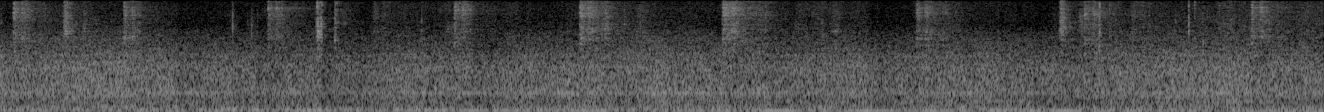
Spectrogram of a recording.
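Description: CSX intermodal freight train of container flatcars rolling across a steel trestle: a steady low rumble with scattered sharp clicks.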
